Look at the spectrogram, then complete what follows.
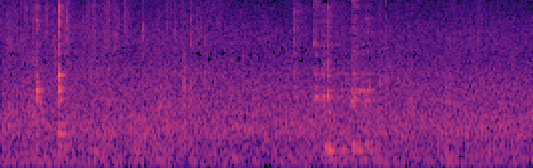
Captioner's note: kettle clinking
